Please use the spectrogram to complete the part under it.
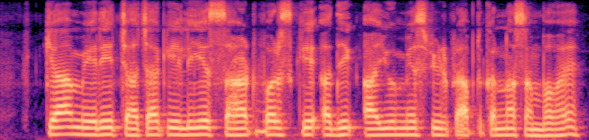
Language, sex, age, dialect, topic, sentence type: Hindi, male, 18-24, Kanauji Braj Bhasha, banking, statement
